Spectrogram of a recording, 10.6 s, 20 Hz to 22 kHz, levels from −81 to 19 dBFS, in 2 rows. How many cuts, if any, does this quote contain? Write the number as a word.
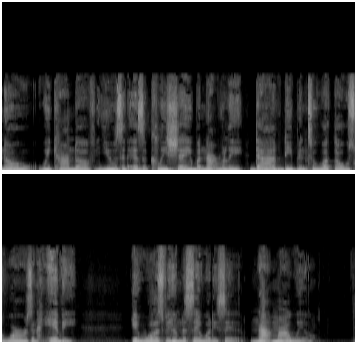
three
